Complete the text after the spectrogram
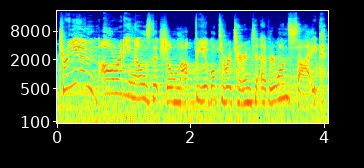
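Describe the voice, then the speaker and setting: Very high, childlike little girl. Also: animated, moderate pace, long reverb tail, background noise. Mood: gentle, earnest. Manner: refers to self by own name, sweet, childish phrasing. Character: cheerful, childlike little girl spirit speaking in third person. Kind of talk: anime-style video game voice acting. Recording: game music behind the voice.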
